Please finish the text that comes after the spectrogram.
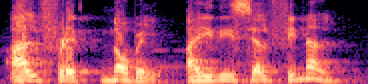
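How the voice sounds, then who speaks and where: A male pastor preaches with emphatic force and piles up rhetorical questions. He tells his stories vividly in a fairly high voice. Faint instrumental music sits under his words. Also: unhurried. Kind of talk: sermon.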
